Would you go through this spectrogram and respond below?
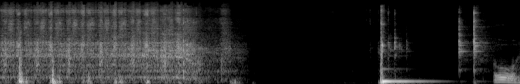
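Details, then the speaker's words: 2000 Harley-Davidson Sportster 1200 Custom after six years sitting, cranked on a borrowed battery from another bike before adding fuel: even, unhurried pulses for about two seconds with no binding; the engine turns over freely. "um she's turning over real free so no problems there"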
